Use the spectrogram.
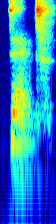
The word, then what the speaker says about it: debt: பாருங்க, டெட் எப்படி பண்ணிருக்காங்க. டெட் சோப்புக்கு வர டெட் தானே. பாருங்க, debt, debt, debt, debt, பி சொல்லவே இல்லை பாருங்க.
